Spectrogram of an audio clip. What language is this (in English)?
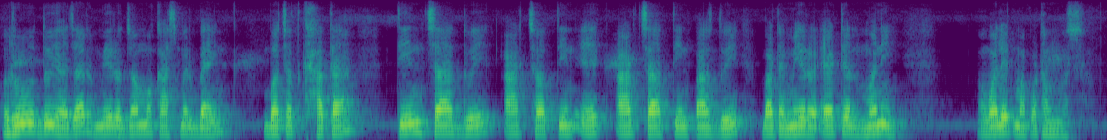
Nepali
